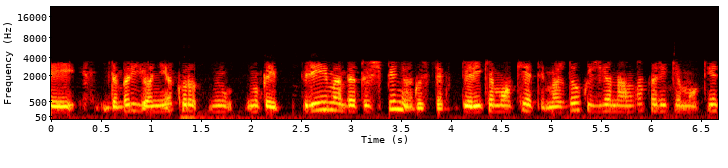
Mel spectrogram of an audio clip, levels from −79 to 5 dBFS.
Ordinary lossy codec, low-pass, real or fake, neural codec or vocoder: AAC, 24 kbps; 7.2 kHz; real; none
